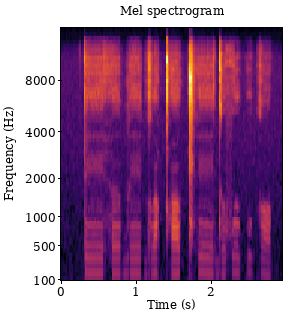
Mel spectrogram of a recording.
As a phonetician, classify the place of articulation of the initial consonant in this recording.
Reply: retroflex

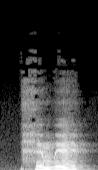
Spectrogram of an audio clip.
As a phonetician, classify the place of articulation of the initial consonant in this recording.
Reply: glottal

